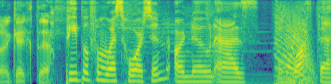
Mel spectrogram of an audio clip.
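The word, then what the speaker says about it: Westhoughton: West Horton. West Horton. I would have said Houghton. There's no or in there.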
